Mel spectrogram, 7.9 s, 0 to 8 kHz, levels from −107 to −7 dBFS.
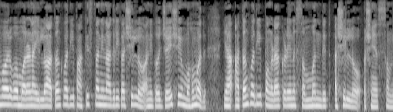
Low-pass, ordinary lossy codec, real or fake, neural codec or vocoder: none; none; real; none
